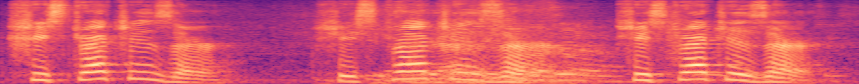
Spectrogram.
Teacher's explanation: a verb and a verb has a lot of content so pronouns are usually very weak and we can weaken the H · if she stretches her we don't say the H · we don't say the H. We say stretches her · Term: reduce the H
